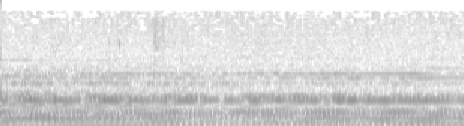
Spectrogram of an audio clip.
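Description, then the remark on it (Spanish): Steady rain falls continuously, a dense patter that stays even throughout, mixed with a low sustained tonal hum in the background and no voices. “La lluvia era tan rebelde aquel día como lo es hoy, en este preciso instante.”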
